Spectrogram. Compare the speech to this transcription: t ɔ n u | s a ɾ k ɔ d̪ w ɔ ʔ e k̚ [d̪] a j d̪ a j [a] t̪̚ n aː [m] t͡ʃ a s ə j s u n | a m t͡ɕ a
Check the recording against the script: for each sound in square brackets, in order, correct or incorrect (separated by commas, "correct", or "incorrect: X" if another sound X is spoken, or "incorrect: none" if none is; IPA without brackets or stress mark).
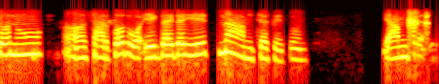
correct, incorrect: e, correct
